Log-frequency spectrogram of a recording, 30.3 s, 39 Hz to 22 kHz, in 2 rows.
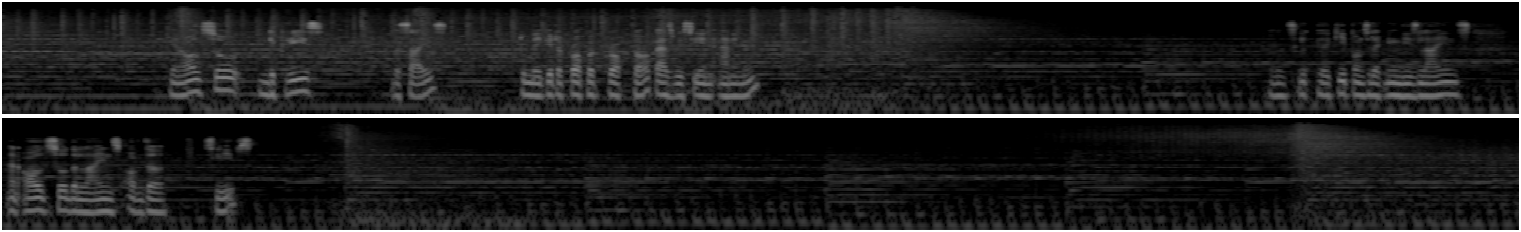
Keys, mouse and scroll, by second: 3.0 Up, 4.2 space, 6.0-10.3 right drag, 10.3-11.7 middle drag, 11.7 Up, 12.9 space, 14.5-15.8 right drag, 15.8-16.3 scroll up 1, 16.3 middle click, 16.7-17.1 scroll down 1, 17.1 middle click, 17.3 right click, 17.7 scroll down 1, 17.9 middle click, 18.2 right click, 19.6 click, 20.3 middle click, 20.6 scroll down 1, 22.4 click, 24.8 shift+click, 27.0 shift+click, 27.7 middle click, 28.8 shift+click, 29.4-30.0 scroll up 1.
